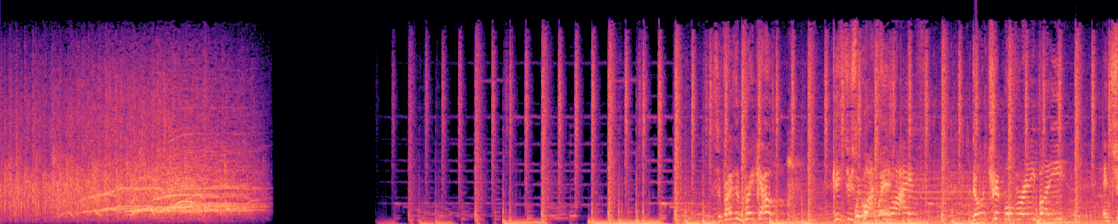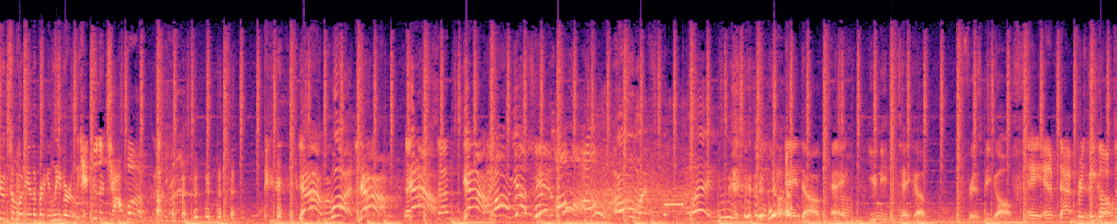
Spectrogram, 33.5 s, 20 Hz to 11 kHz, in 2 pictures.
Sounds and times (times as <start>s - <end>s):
Music: 5.6s - 33.5s.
